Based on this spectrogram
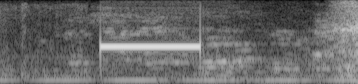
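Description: An answering machine beep sounds once as a steady mid-pitched tone lasting about half a second. It is loud and clean, with faint telephone-line hiss around it and no voices.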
